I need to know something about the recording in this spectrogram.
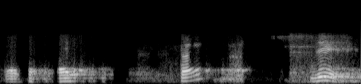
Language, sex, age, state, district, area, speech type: Hindi, male, 30-45, Uttar Pradesh, Sitapur, rural, conversation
